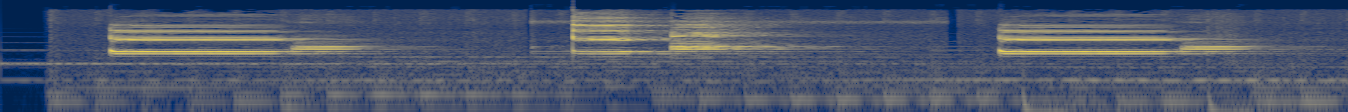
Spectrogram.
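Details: A white bellbird (Procnias albus) gives three very loud, ringing metallic bursts about two seconds apart, each with a bell-like two-part tone, over soft background music. White Bellbird.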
